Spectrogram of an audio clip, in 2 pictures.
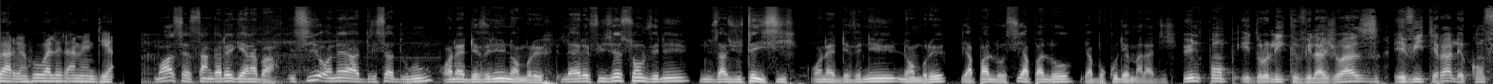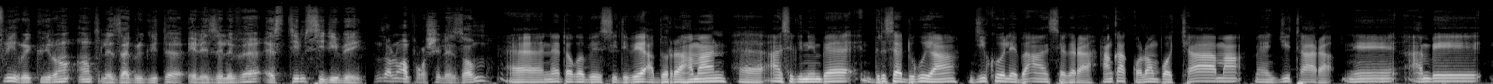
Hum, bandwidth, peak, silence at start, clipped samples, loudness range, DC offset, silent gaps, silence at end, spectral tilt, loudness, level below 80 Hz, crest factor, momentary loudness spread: none; 16 kHz; -2 dBFS; 0 s; under 0.1%; 4 LU; under 0.1%; 1.25-1.39 s; 0.15 s; -6.5 dB/octave; -19 LUFS; -38 dBFS; 16 dB; 8 LU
